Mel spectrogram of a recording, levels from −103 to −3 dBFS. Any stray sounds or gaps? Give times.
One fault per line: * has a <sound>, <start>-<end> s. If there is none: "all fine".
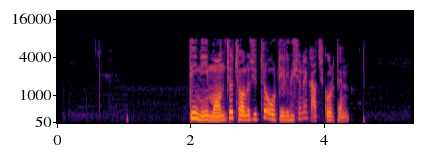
all fine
